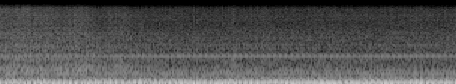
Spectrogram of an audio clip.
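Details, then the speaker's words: Heat pump with a loosened cabinet screw: loud steady droning hum with coarse buzzing vibration carried through the door panel; tightening the panel screws makes it quiet. "you have a noisy heat pump of any sort just check all the screws they're all the way around and that's probably the only issue that you have"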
